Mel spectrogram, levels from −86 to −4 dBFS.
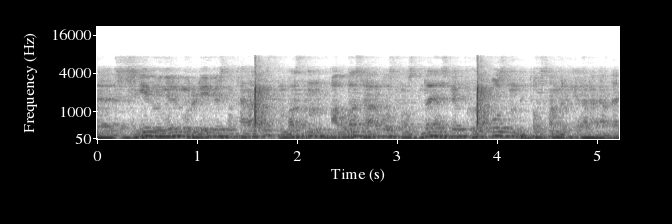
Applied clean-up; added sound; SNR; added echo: none; Clapping; 6 dB; reverberation time 0.9 s.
